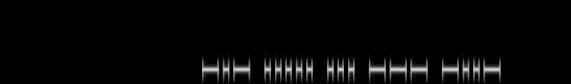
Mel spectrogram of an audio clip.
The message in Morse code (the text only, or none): K5SOX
